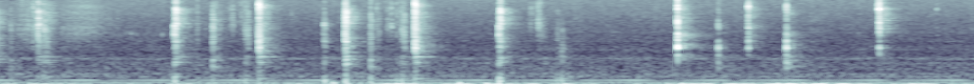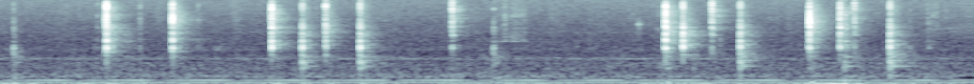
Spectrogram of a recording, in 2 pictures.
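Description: Fingertips tap and click the keys of a gold-lacquered brass saxophone held upright, making quick, dry, irregular clicks with bright edges. The clicks die away almost instantly over a steady low hum.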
